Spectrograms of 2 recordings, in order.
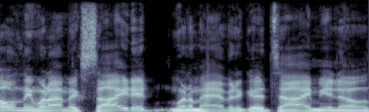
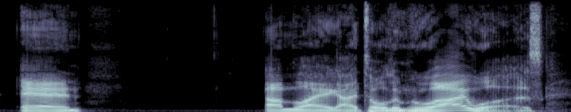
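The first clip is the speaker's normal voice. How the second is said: normal talking voice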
